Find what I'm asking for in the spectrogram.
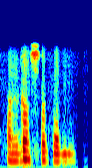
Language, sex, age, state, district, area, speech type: Kannada, male, 18-30, Karnataka, Bangalore Urban, urban, conversation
